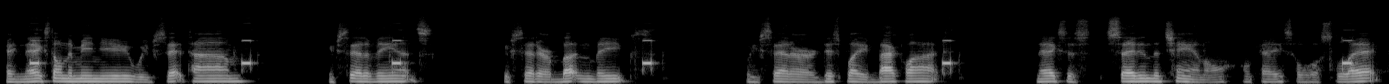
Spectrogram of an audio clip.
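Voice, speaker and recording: A man's voice: medium pitch, flat delivery, takes it slowly, a little hiss or hum. A man giving a methodical, hands-on tutorial, talking through each step and repeating as he goes. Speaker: DIY product demonstrator.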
